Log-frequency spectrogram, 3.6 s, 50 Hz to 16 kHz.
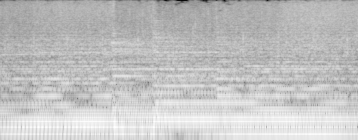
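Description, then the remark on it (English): An audience claps hands together for about a minute in celebration, a steady, dense wash of sound blended with sustained keyboard chords that shift twice early on. No one speaks. “Take 60 seconds. Do what the Bible says. Clap your hands, all ye people.”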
